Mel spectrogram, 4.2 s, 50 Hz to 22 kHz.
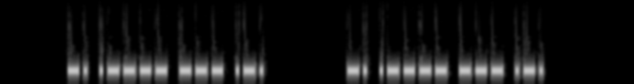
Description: Morse code, heard as a keyed tone, about 46 wpm, 700 Hz. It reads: N1OR N1OR
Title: USA Call Signs - 4 Characters - Repeated 2x - 45wpm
